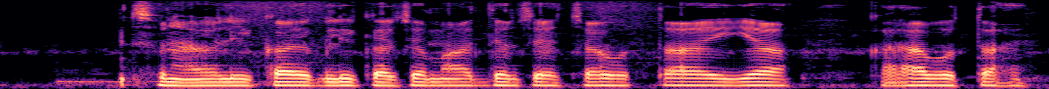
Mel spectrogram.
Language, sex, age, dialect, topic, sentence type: Hindi, male, 31-35, Awadhi Bundeli, agriculture, question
